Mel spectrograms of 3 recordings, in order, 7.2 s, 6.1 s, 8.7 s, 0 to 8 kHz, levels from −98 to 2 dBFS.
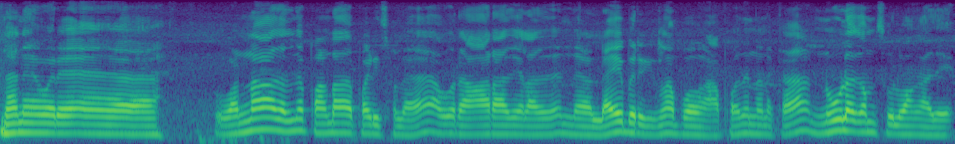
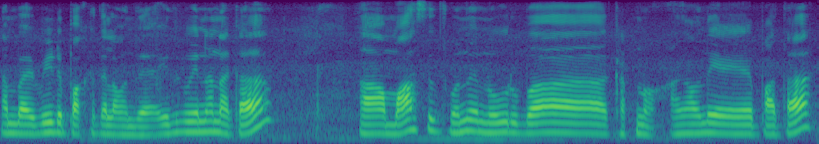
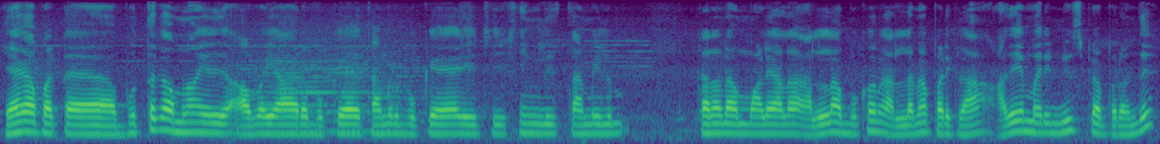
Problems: constant background noise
